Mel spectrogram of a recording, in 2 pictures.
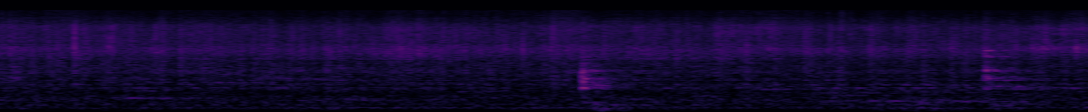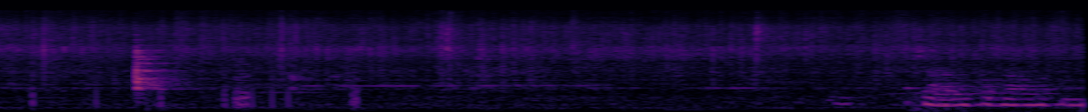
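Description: Kebabs for a dhaba burger frying in a little oil in a pan over moderate flame, a steady close sizzle with occasional clinks and scrapes of turning.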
